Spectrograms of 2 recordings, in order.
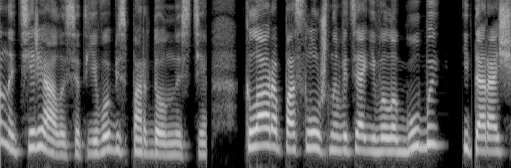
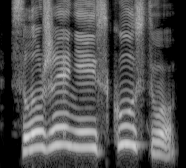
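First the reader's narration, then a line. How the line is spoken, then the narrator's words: Laughing. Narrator (Russian): смеялся Митяй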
